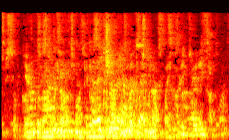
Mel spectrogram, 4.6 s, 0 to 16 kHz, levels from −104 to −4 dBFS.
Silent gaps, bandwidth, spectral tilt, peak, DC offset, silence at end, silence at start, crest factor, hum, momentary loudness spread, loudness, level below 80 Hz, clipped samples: none; 11.5 kHz; -6.5 dB/octave; 0 dBFS; under 0.1%; 0 s; 0.05 s; 16 dB; none; 10 LU; -17 LUFS; -40 dBFS; under 0.1%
